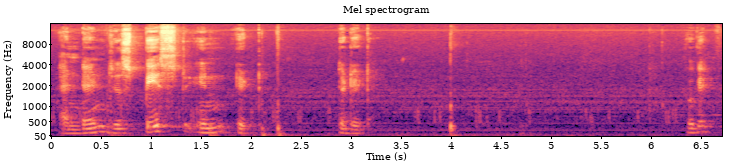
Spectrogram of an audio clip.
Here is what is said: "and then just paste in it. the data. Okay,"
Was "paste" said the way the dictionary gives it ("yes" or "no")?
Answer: yes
